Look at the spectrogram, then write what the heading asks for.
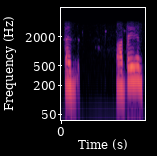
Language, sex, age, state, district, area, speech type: Maithili, female, 30-45, Bihar, Sitamarhi, urban, conversation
